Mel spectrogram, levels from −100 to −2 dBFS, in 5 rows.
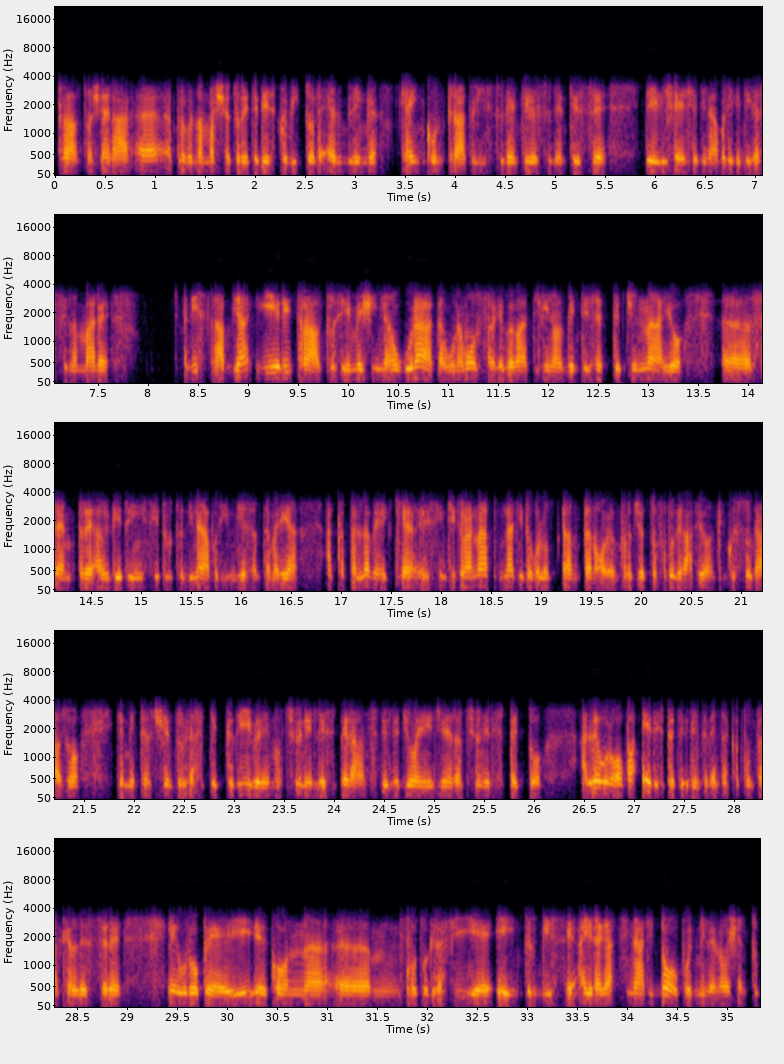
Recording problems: phone-call audio; poor line

